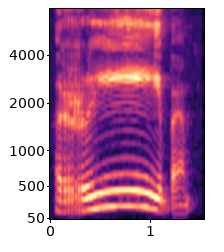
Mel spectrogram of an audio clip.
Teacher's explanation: наголос щоб дізнатися який склад наголошений необхідно слово погукати наприклад риба скільки складів два і наголошений буде перший склад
